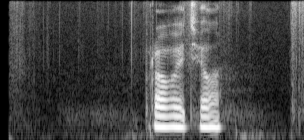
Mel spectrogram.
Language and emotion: Russian, neutral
